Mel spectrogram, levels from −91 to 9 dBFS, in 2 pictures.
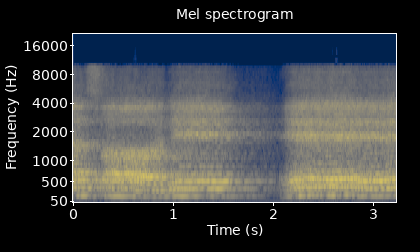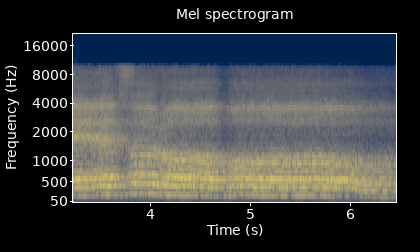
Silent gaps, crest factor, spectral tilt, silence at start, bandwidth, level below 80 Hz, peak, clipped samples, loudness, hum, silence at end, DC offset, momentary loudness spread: none; 14 dB; -4 dB/octave; 0 s; 10 kHz; -62 dBFS; 0 dBFS; under 0.1%; -14 LUFS; none; 0 s; under 0.1%; 6 LU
